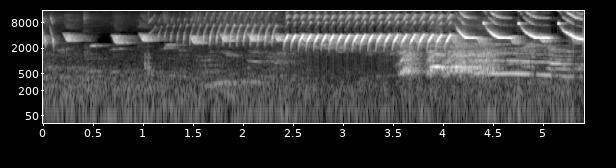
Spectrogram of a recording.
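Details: Canary song used as a lure to make canaries sing: short high notes, then a fast rattling buzzy trill, then rapid downward-swooping whistled notes repeated about every quarter second.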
